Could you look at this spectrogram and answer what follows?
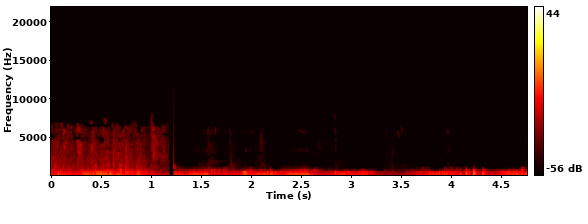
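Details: Lotan tumbler pigeons, apparently indoors, give low, throaty cooing phrases that roll and repeat in wavering bursts. A sharp click breaks in after about one second.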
